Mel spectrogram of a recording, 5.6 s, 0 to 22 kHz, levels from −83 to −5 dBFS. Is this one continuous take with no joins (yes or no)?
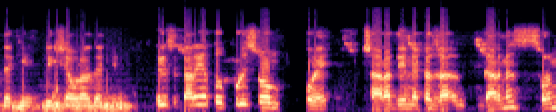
no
